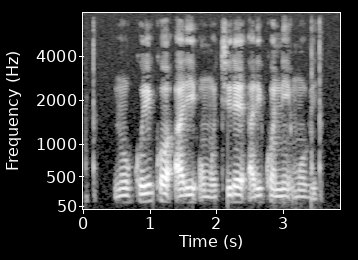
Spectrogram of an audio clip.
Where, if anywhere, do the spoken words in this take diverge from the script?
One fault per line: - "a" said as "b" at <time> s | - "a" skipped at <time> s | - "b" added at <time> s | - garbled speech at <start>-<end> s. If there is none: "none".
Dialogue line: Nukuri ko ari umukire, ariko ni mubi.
none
